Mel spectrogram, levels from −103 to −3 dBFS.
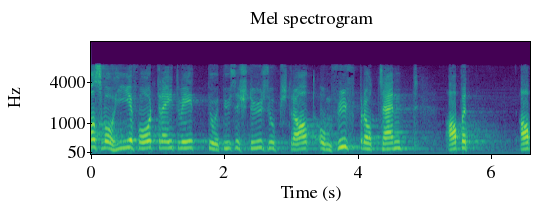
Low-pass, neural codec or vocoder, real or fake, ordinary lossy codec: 7.2 kHz; none; real; none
